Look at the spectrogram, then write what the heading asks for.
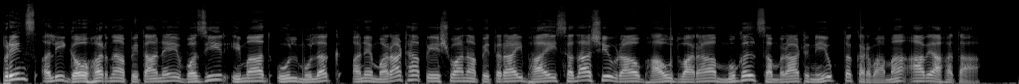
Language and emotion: Gujarati, neutral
